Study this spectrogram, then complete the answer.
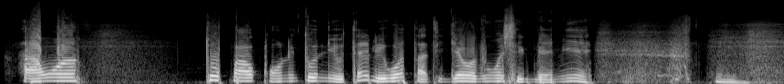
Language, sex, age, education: Yoruba, male, 15-29, tertiary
